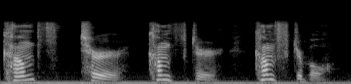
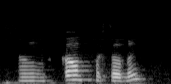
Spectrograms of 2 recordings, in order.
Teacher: the o r after the f is not pronounced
